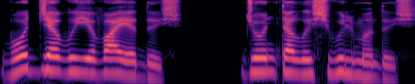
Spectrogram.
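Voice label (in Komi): "воддза выйӧ вайӧдысь, дзоньталысь-выльмӧдысь", Komi, female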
